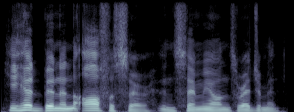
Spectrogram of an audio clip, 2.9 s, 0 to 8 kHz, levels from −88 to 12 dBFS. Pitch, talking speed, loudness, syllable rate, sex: 120 Hz, 165 wpm, -18 LUFS, 4.9 syllables/s, male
